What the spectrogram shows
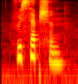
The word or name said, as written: reception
